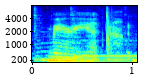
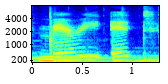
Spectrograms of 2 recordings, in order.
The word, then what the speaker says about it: Marriott: a hotel called Marriott, did you know that you're supposed to say marry it instead of Marriott? Because how do you say Elliot? Do you say Elliot or Elliot? Well, that's what they said. I watched this video and that's apparently how you say it correctly.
